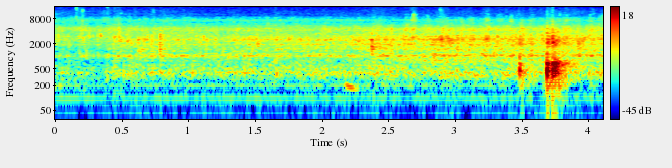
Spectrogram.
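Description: Lamb sizzling steadily in hot oil in a pan as chopped tomatoes and green chillies are tipped in, with one sharp knock near the end.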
